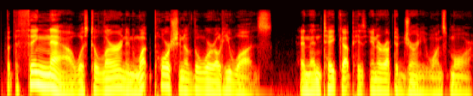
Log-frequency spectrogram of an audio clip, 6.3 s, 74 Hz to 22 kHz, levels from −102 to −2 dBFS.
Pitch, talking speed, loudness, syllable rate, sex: 95 Hz, 230 wpm, -22 LUFS, 5.0 syllables/s, male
